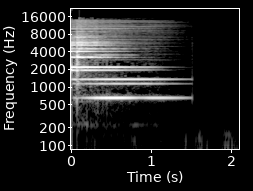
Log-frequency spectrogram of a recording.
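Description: Notification-bell sound effect from a subscribe-button animation: one bell chime, struck as the bell icon is clicked, ringing with several steady tones and cutting off suddenly about a second and a half in.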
